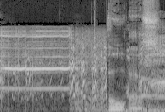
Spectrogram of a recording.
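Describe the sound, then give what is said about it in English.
A seal screaming: a loud, sustained, wavering cry gives way to rough grunting bursts and noisy squeals. “Seal scream.”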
